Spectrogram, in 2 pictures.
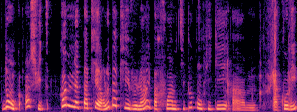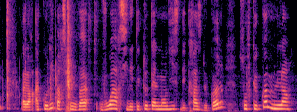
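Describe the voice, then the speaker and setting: An older woman with a high, expressive, slightly mellow voice leads a live card-making tutorial at a moderate pace. As a crafting demonstrator, she chats with viewers by name and laughs often while she works.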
